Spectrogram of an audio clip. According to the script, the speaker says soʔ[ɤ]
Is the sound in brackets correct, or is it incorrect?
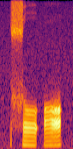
incorrect: ɔ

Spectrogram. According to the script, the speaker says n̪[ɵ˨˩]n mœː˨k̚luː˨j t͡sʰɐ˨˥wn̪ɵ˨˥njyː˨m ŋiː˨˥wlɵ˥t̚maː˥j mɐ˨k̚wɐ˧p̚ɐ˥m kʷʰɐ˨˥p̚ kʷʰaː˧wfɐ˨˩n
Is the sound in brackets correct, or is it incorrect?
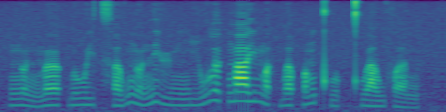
correct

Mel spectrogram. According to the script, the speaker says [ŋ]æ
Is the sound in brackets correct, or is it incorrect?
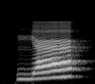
incorrect: ɲ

